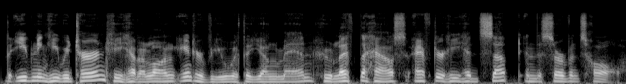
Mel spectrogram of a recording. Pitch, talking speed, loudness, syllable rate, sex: 140 Hz, 240 wpm, -18 LUFS, 5.8 syllables/s, male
